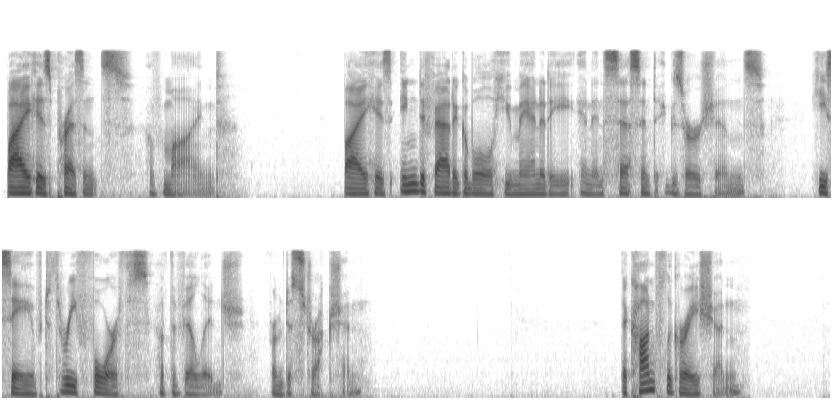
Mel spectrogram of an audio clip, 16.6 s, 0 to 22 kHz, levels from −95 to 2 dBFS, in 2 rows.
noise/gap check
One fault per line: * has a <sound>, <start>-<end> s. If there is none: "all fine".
all fine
